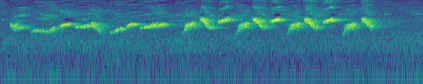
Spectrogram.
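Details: Gacor song of a Chinese hwamei called wambi putih, a brisk series of bright, looping whistled notes about two per second, quickening into tight repeated phrases, low hum beneath.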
